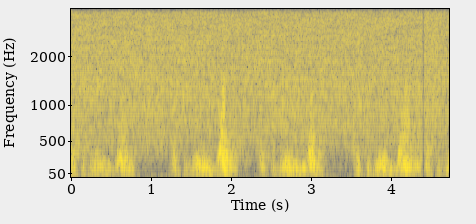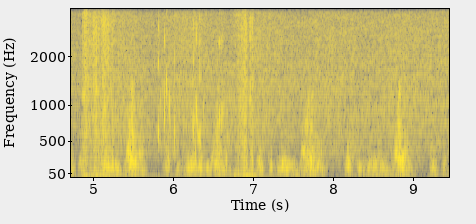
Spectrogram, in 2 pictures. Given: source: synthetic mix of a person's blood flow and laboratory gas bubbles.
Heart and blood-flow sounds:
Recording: Doppler ultrasound of blood flow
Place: precordium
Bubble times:
5.78-6.03 s: bubbles
6.21-6.40 s: bubbles
6.54-6.89 s: bubbles
From the record:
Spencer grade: 1 (occasional bubble signal discernible with the cardiac motion signal, with majority of cardiac periods free of bubbles)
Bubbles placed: only in the low amplitude regions of the cardiac cycle

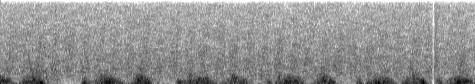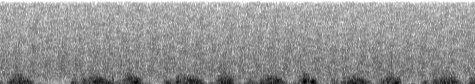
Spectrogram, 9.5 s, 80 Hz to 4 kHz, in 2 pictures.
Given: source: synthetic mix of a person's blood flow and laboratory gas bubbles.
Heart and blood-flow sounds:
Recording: Doppler ultrasound of blood flow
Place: precordium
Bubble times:
0.27-0.60 s: bubbles
2.78-2.83 s: bubbles
2.91-2.95 s: bubbles
5.85-5.92 s: bubbles
8.64-8.79 s: bubbles
From the record:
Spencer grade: 2 (many but less than half of the cardiac periods contain bubble signals, singularly or in groups)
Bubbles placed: anywhere in the cardiac cycle

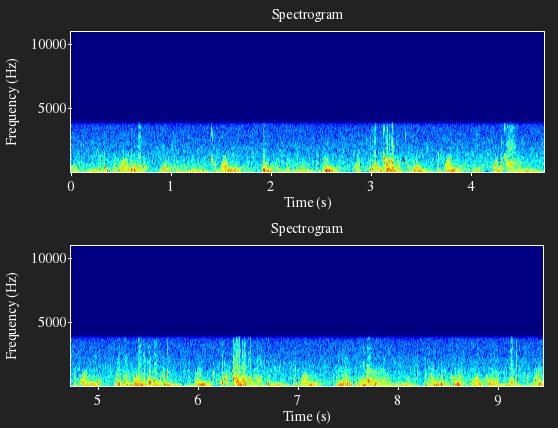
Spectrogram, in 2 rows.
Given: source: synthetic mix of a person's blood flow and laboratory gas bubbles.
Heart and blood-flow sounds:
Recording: Doppler ultrasound of blood flow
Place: precordium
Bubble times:
0.25-0.78 s: bubbles
1.36-1.45 s: bubbles
1.88-1.98 s: bubbles
2.14-2.21 s: bubbles
2.96-3.54 s: bubbles
4.00-4.15 s: bubbles
4.23-4.55 s: bubbles
5.15-5.78 s: bubbles
6.12-6.76 s: bubbles
7.32-7.94 s: bubbles
8.39-9.23 s: bubbles
From the record:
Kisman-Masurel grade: 243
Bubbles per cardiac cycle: several, 3 to 8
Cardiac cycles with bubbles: 100%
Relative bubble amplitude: loud (0.450 to 0.775)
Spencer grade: 3 (all of the cardiac periods contain showers or single bubble signals, but not dominating or overriding the cardiac motion signals)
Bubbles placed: only in the low amplitude regions of the cardiac cycle

